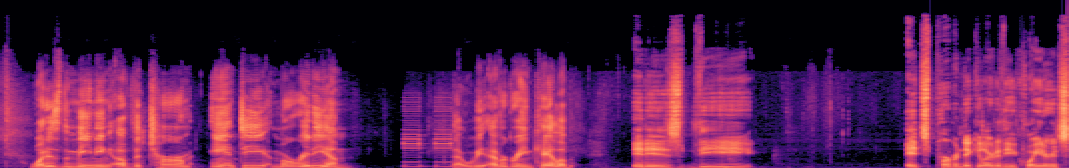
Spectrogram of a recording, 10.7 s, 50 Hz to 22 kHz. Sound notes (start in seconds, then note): 4.0 buzzer buzzing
